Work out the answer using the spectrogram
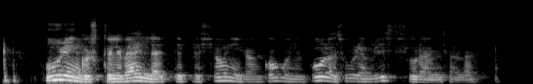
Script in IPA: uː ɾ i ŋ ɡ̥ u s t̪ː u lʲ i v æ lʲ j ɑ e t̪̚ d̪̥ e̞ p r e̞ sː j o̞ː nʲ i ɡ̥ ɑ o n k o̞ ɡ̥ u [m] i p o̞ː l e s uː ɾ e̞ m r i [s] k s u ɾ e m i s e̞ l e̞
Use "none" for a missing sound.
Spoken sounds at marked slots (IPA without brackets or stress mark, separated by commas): n, s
